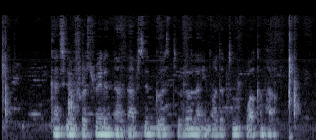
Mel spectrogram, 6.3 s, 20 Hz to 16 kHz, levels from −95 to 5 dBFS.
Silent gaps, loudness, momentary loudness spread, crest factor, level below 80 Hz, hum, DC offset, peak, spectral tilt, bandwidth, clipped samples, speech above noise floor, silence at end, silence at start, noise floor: none; -34 LUFS; 13 LU; 22 dB; -60 dBFS; none; under 0.1%; -12 dBFS; -6.5 dB/octave; 11.5 kHz; under 0.1%; 24 dB; 0.35 s; 0.05 s; -56 dBFS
